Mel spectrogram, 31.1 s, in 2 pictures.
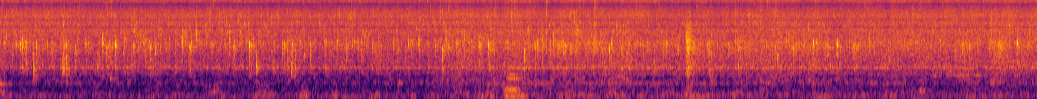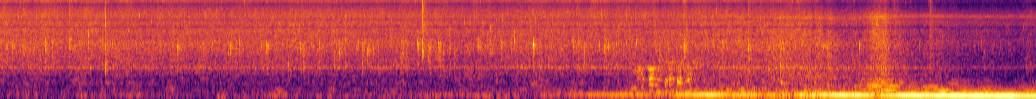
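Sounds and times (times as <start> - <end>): tofu deep-frying in oil: 0.0 - 31.0.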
